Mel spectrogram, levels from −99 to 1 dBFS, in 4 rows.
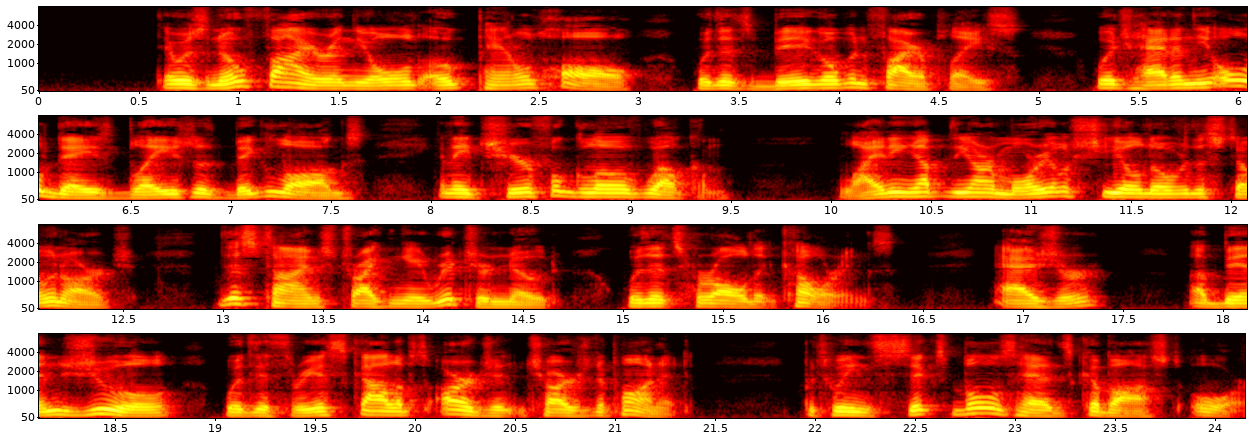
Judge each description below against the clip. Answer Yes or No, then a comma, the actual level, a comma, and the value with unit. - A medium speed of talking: Yes, average, 170 wpm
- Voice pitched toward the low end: Yes, low, 120 Hz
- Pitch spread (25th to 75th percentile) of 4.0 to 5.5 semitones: Yes, average, 4.6 semitones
